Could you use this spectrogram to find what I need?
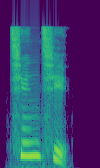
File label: "亲戚", Chinese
